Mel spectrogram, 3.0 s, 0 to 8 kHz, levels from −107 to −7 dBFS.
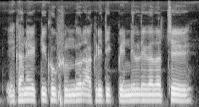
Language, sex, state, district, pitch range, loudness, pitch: Bengali, male, West Bengal, Alipurduar, 120-125 Hz, -17 LUFS, 120 Hz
